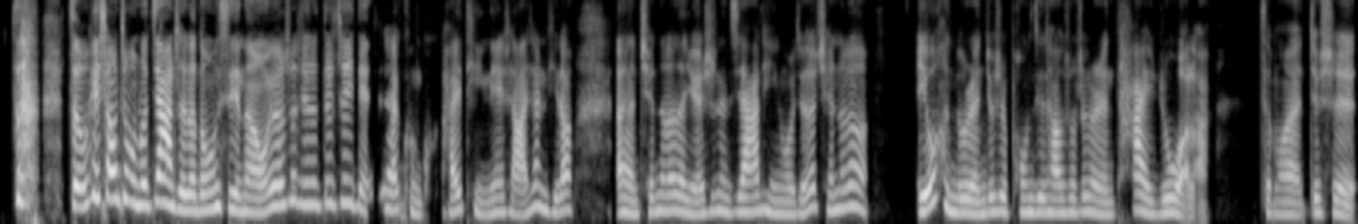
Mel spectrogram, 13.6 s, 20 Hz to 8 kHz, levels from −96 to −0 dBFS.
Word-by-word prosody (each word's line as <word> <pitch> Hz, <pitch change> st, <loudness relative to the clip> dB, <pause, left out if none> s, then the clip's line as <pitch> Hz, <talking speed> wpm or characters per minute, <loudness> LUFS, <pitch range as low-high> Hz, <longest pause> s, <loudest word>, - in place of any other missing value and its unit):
怎 370 Hz, -, +6 dB, 0.5 s
怎 270 Hz, -2 st, +7 dB
么 265 Hz, -, +3 dB
会 390 Hz, +4 st, +6 dB
上 375 Hz, -2 st, +7 dB
这 375 Hz, -, +3 dB
么 320 Hz, -, +1 dB
多 285 Hz, 0 st, +5 dB
价 300 Hz, 0 st, +8 dB
值 235 Hz, -3 st, +2 dB
的 215 Hz, -1 st, +3 dB
东 220 Hz, +5 st, +2 dB
西 235 Hz, -4 st, +1 dB
呢？ 195 Hz, -2 st, +2 dB
我 195 Hz, -, 0 dB
有 265 Hz, -, +4 dB
的 290 Hz, -, +1 dB
时 345 Hz, -, -6 dB
候 -, -, -4 dB
觉 295 Hz, -1 st, -3 dB
得 295 Hz, -, -2 dB
对 305 Hz, +2 st, -5 dB
这 320 Hz, +2 st, -3 dB
一 -, -, -2 dB
点 250 Hz, -, -2 dB
其 -, -, -13 dB
实 235 Hz, -, -2 dB
还 220 Hz, -, +2 dB
恐 190 Hz, -8 st, -9 dB, 0.2 s
还 190 Hz, +3 st, -1 dB
挺 220 Hz, -9 st, -9 dB
那 185 Hz, +3 st, -5 dB
啥。 170 Hz, -4 st, -2 dB
像 270 Hz, +2 st, -4 dB
你 -, -, -3 dB
提 195 Hz, -2 st, -6 dB
到， 225 Hz, +2 st, 0 dB, 0.4 s
呃， 185 Hz, -2 st, 0 dB
钱 195 Hz, +3 st, -6 dB
德 215 Hz, -, -3 dB
勒 210 Hz, -2 st, -1 dB
原 170 Hz, -1 st, -3 dB
生 205 Hz, +4 st, -7 dB
的 205 Hz, -2 st, -4 dB
家 200 Hz, +1 st, +1 dB
庭， 185 Hz, -6 st, -5 dB
我 170 Hz, -1 st, -6 dB
觉 175 Hz, +1 st, -5 dB
得 250 Hz, -, -3 dB
钱 220 Hz, -2 st, -6 dB
德 240 Hz, -, -4 dB
勒 260 Hz, -5 st, -3 dB, 0.5 s
也 200 Hz, -, +1 dB
有 305 Hz, -, +6 dB
很 255 Hz, -, -2 dB
多 185 Hz, 0 st, -1 dB
人 175 Hz, -1 st, 0 dB
就 195 Hz, +1 st, -4 dB
是 200 Hz, -1 st, -2 dB
抨 195 Hz, 0 st, -6 dB
击 195 Hz, -, -2 dB
他 185 Hz, -1 st, -1 dB
说， 190 Hz, 0 st, -6 dB
这 200 Hz, +2 st, -8 dB
个 200 Hz, -, -4 dB
人 165 Hz, -3 st, -4 dB
太 215 Hz, -1 st, -1 dB
弱 180 Hz, +2 st, 0 dB
了， -, -, -7 dB, 0.5 s
怎 185 Hz, -1 st, -8 dB
么 170 Hz, -2 st, -5 dB
就 190 Hz, -, -5 dB
是 170 Hz, -5 st, -4 dB
200 Hz, 325 characters per minute, -22 LUFS, 185-250 Hz, 0.5 s, 价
